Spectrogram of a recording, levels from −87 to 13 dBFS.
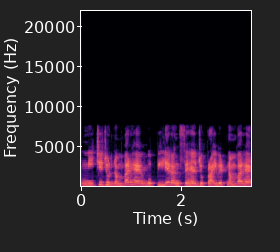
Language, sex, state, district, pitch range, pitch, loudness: Hindi, female, Bihar, Darbhanga, 225-245 Hz, 235 Hz, -16 LUFS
